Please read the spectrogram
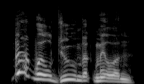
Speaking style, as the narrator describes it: said Professor McGonagall sharply

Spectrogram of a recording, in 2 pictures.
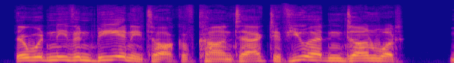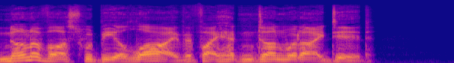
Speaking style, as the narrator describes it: Dan snapped defensively

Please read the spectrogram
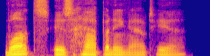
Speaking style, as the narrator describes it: she drawled in a husky voice

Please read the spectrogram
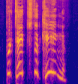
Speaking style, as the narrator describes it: came Gorst's shriek

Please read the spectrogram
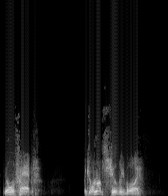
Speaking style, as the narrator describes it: the old bear said gruffly

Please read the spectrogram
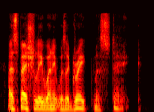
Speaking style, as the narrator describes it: Gavin said quickly

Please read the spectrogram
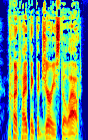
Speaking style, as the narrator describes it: I said, with a laugh

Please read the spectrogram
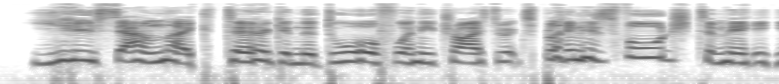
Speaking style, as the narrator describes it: Amrila laughed

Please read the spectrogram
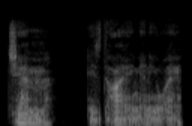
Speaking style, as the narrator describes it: Will said in a choked voice

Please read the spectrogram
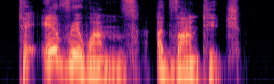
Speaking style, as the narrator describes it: he barked

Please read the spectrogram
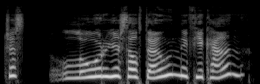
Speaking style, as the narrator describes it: Amber said in a worried voice

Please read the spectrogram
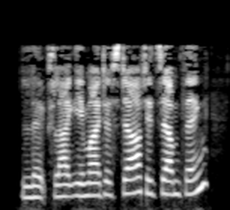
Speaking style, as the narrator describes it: said the funster with a chuckle

